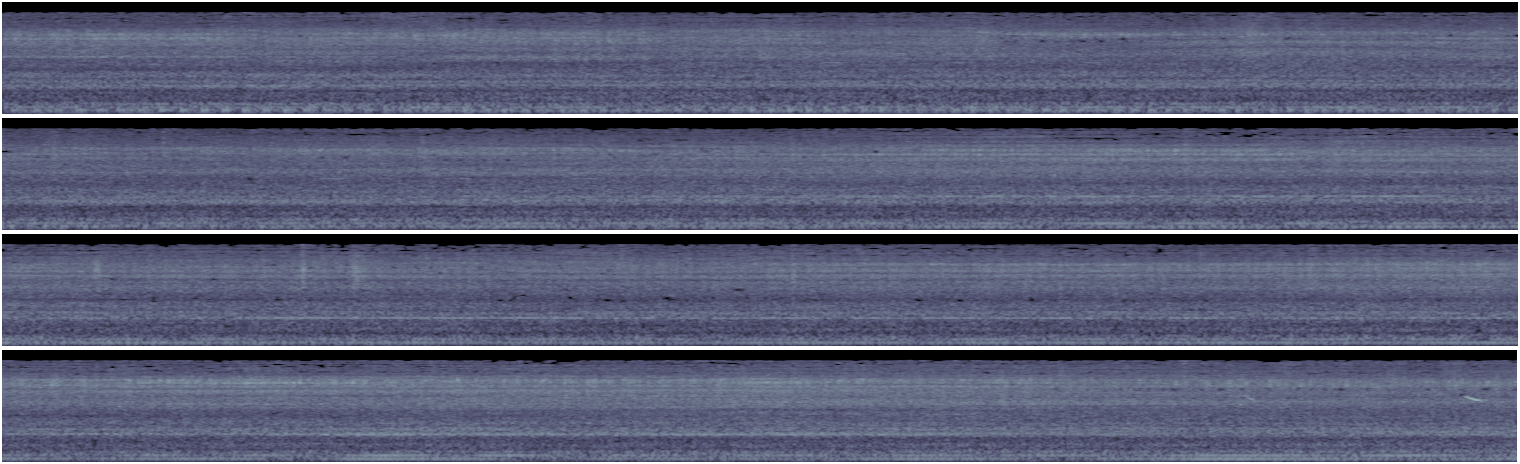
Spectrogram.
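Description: Kubota combine harvester's diesel engine running steadily as it harvests rice: a continuous low drone with a faint high whine over it.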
